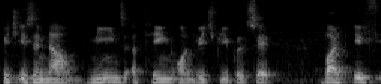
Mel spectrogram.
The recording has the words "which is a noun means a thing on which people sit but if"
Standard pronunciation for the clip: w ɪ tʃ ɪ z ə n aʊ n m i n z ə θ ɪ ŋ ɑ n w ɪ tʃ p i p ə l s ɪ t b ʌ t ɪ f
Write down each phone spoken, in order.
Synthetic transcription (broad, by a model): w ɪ tʃ ɪ z ə n aʊ n m i n z ə t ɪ ŋ ɑ n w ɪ tʃ p i p ə l s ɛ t b ʌ t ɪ f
